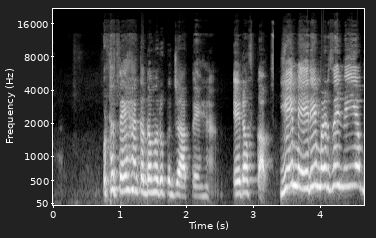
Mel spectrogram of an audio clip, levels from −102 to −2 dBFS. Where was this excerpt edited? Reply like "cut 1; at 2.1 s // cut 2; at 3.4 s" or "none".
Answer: cut 1; at 3.3 s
